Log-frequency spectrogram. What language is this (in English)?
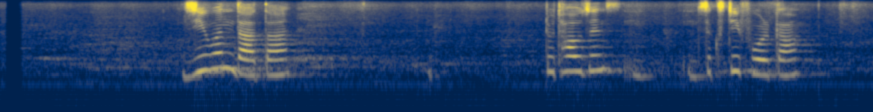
Nepali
